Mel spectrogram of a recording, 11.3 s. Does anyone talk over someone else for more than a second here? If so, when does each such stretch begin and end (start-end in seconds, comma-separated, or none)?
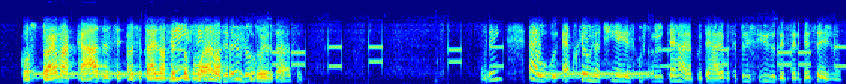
2.1-3.8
